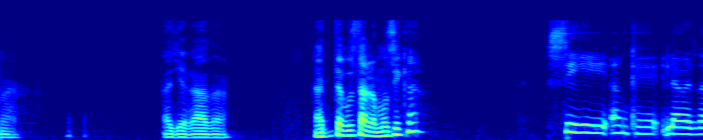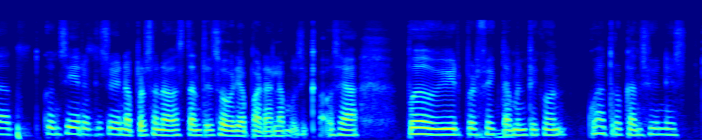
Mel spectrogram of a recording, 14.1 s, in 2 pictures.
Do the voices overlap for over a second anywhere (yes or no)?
no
